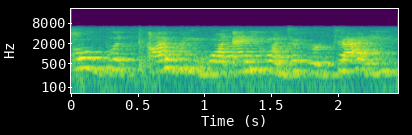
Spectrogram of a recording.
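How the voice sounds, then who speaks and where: A woman's voice: high-pitched, steady tone, moderate pace, close to an everyday voice. A woman playing an innocent, melodramatic teenage daughter in a live radio comedy. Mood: tearful. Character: girlish, devoted, distressed teenage schoolgirl daughter. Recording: very echoey hall, distant, dull, hissy.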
